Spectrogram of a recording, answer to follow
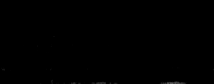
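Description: Near silence: faint room tone, with a soft low bump near the end.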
